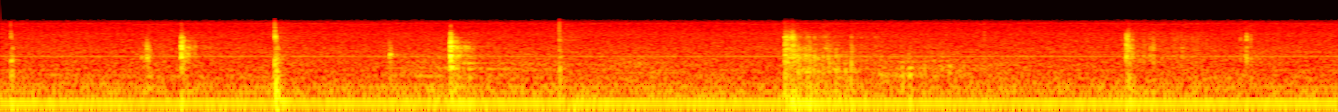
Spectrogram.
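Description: Go stones clicking as they are set down on the board and picked out of their bowls: about a dozen short, sharp clicks at irregular spacing, the loudest about four seconds in, over a steady low hum.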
